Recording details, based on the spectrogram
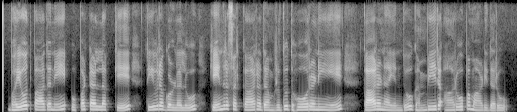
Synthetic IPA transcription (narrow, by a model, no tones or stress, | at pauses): bʱɐjoːt̪paːd̪ɐneupɐʈɐlːɐkːe̞ | t̪iːʋɾɐɡɔɭːɐlu | keːnd̪ɾɐsɐɾkaːɾɐd̪ɐmɾud̪ud̪ʱɔːɾɐɳijeː | kaːɾɐɳɐend̪uɡɐmbʱiːɾɐʔaːɾɔːpɐmaːɽid̪ɐɾu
